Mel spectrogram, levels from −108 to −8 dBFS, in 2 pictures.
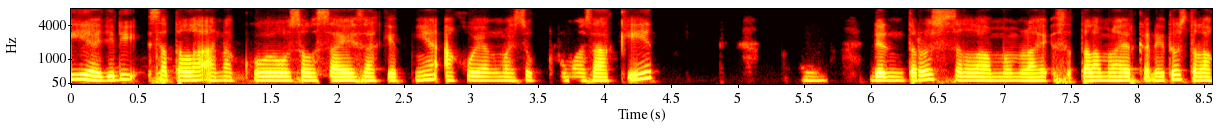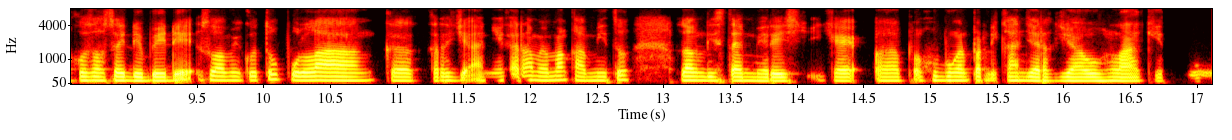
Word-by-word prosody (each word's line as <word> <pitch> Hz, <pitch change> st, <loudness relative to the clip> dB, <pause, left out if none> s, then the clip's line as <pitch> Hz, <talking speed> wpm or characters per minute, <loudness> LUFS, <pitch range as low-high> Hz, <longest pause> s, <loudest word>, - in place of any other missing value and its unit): Iya, 200 Hz, -2 st, +6 dB
jadi, 195 Hz, +4 st, +1 dB, 0.2 s
setelah 170 Hz, -1 st, +3 dB
anakku 160 Hz, 0 st, -4 dB, 0.3 s
selesai 150 Hz, -1 st, +2 dB
sakitnya, 150 Hz, +3 st, -3 dB
aku 160 Hz, 0 st, -6 dB
yang 155 Hz, -1 st, -1 dB
masuk 150 Hz, 0 st, -5 dB, 0.2 s
rumah 150 Hz, 0 st, -9 dB
sakit. 150 Hz, +11 st, 0 dB, 1.7 s
Dan 155 Hz, -1 st, +5 dB
terus 185 Hz, +5 st, +3 dB
selama 150 Hz, -2 st, 0 dB
melahi 145 Hz, 0 st, 0 dB
setelah 155 Hz, 0 st, 0 dB
melahirkan 155 Hz, -1 st, +1 dB
itu, 170 Hz, -, -1 dB
setelah 150 Hz, -3 st, 0 dB
aku 155 Hz, -, 0 dB
selesai 150 Hz, 0 st, +2 dB
DBD, 145 Hz, 0 st, +1 dB
suamiku 160 Hz, -1 st, -1 dB
tuh -, -, 0 dB
pulang 155 Hz, -3 st, +3 dB
ke 150 Hz, -1 st, -1 dB
kerjaannya 150 Hz, 0 st, -5 dB
karena 170 Hz, -, -3 dB
memang 165 Hz, +2 st, -1 dB
kami 150 Hz, 0 st, -2 dB
itu 180 Hz, -, -4 dB, 0.4 s
long 160 Hz, -1 st, +4 dB
distance 150 Hz, 0 st, 0 dB
marriage, 140 Hz, 0 st, +1 dB, 0.3 s
kek, 145 Hz, -1 st, -1 dB
eee, 145 Hz, 0 st, -1 dB
perhubungan 155 Hz, 0 st, -2 dB
pernikahan 155 Hz, 0 st, -2 dB
jarak 145 Hz, -2 st, +1 dB
jauh 145 Hz, -1 st, +2 dB
lah, 140 Hz, 0 st, +2 dB
gitu. 135 Hz, -, -15 dB
150 Hz, 145 wpm, -23 LUFS, 150-160 Hz, 1.7 s, Iya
